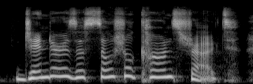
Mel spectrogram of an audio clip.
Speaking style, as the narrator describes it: Taeyong shouts

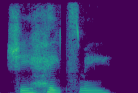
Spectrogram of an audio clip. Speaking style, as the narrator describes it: he murmured

